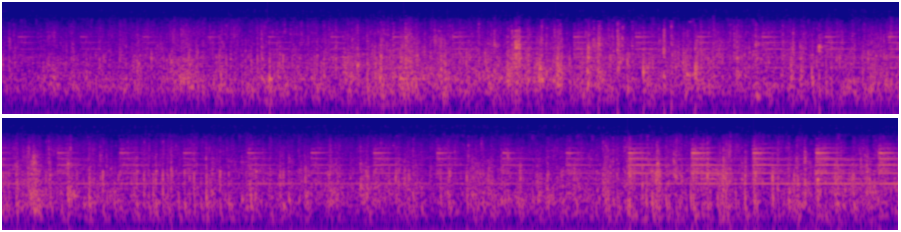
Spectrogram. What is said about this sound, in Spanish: Días después, unos jinetes escoltan a un coche de caballos que se acerca al pueblo.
